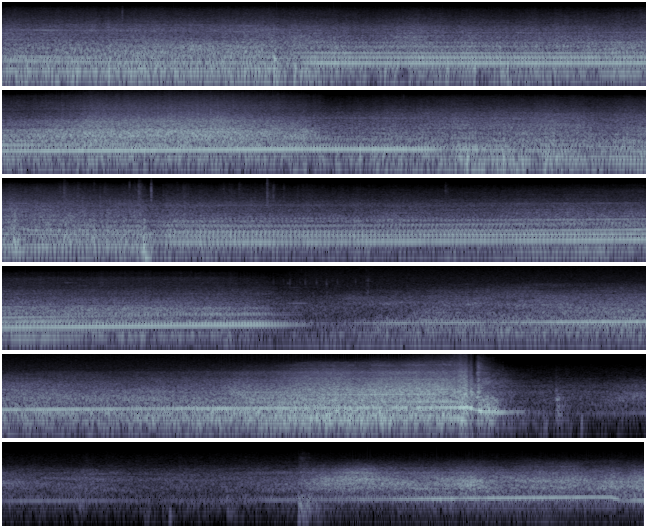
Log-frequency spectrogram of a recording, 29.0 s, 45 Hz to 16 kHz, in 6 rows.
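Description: Nissan GT-R's twin-turbo V6 accelerating through the gears, its pitch climbing in each gear and dropping at the shifts. It grows loud with a rush of passing air about six seconds in and again around twenty-two seconds, then cuts off suddenly to a quieter steady drone.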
